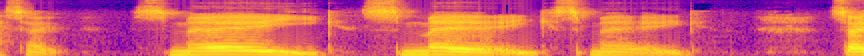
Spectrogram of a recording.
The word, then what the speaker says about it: Smøyg: actually let's start again we don't say smoke I say that as an Australian smog is spelled SM I with a slash through it yg the O with a slash through it is an earth sound and then we've got that Y which gives scizor you as well so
